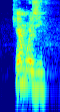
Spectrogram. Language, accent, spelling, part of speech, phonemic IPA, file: French, Canada, cramoisie, adjective, /kʁa.mwa.zi/, LL-Q150 (fra)-cramoisie.wav
- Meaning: feminine singular of cramoisi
